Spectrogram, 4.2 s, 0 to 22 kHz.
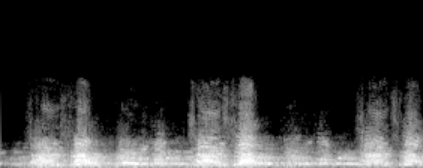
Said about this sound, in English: They had workers with signs cheering, saying, you know, 40 miles per gallon, we're electric. You can hear them right here.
